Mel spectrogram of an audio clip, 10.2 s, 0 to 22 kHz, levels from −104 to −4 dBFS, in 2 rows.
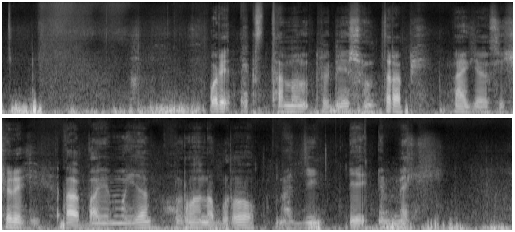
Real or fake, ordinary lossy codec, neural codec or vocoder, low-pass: fake; none; codec, 44.1 kHz, 3.4 kbps, Pupu-Codec; none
